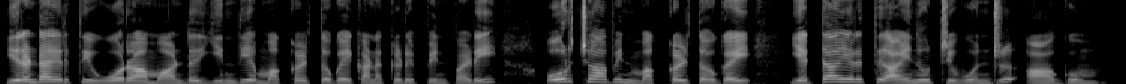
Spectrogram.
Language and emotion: Tamil, neutral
